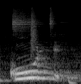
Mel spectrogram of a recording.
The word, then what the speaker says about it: could: Now I say, mbadi, could you? Now I make the linking. I say, could you spare a couple minutes? Mbadi, could. Because the letter L in this word is silent.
